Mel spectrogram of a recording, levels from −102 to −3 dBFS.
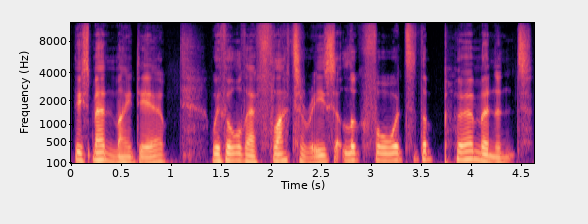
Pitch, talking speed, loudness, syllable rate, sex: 120 Hz, 170 wpm, -22 LUFS, 4.9 syllables/s, male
